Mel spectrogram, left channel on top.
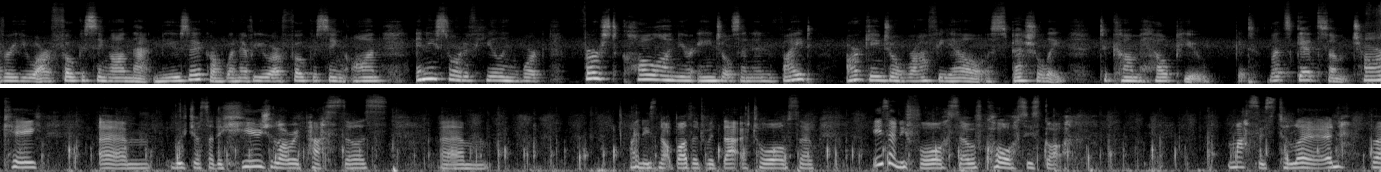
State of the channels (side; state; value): both; different; correlation 0.00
